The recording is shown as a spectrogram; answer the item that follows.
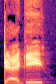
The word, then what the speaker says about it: Daggy: Daggy rhymes with baggy, an Australian import.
